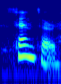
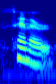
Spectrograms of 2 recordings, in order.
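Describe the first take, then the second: First: The t after n is pronounced. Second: The t after n is dropped, American style.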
